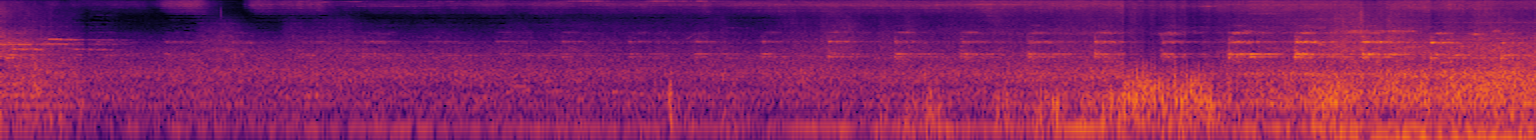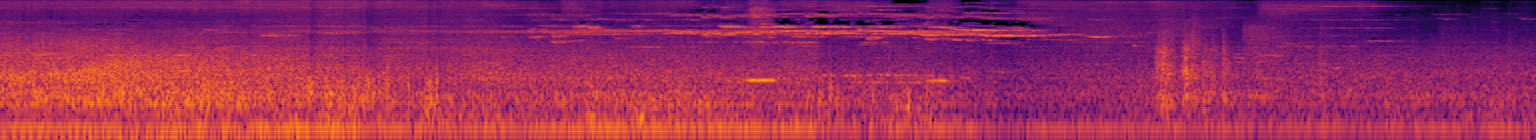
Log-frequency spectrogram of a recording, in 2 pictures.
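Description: UTA FrontRunner commuter train moving along the platform, its wheels squealing in thin high steady tones. The train grows louder towards the middle with a low steady drone, and a sharper, higher squeal comes in a little after two-thirds of the way through.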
